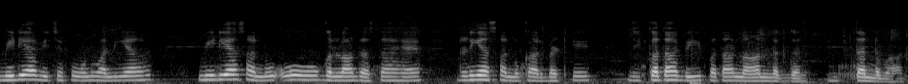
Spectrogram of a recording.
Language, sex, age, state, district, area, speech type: Punjabi, female, 60+, Punjab, Jalandhar, urban, spontaneous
